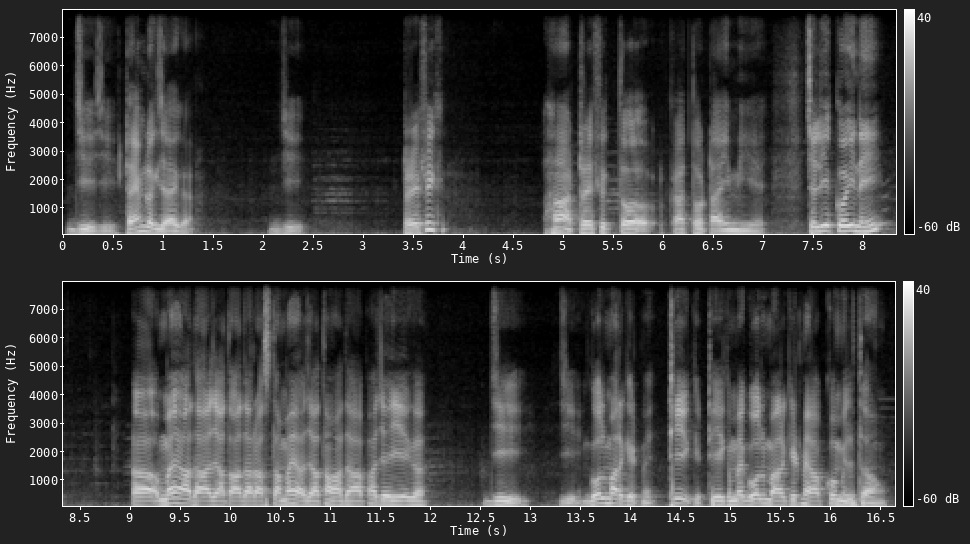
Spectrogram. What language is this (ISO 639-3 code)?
urd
